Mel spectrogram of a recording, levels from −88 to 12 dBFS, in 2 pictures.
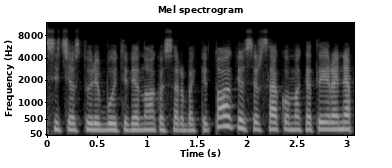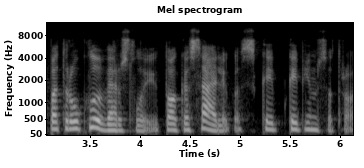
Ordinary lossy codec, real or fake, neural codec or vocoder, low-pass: Opus, 24 kbps; real; none; 7.2 kHz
